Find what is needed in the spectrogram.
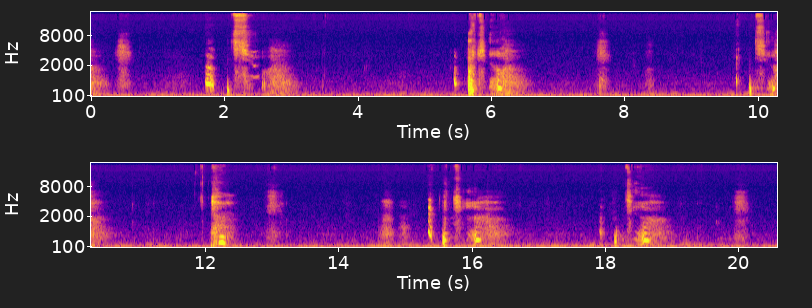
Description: Started as a simple Pollen allergy, became a sneezing fit 😅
